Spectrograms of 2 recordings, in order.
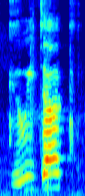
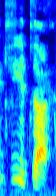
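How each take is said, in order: First: The word begins with a 'gooey' sound. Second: The word begins with a 'gee-oh' sound. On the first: The speaker calls it right. "It's pronounced like gooey duck" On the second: The speaker calls it wrong. "it's not even pronounced that"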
